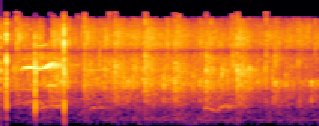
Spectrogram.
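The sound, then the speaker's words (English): Applause from a church audience at Resurrection Life Church in Granville, Michigan, for the worship team: a dense, steady patter of clapping that swells at the start and then holds at an even level to the end. “Give it up for the worship team.”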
